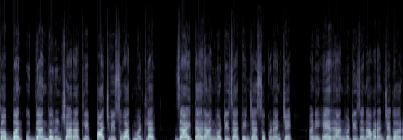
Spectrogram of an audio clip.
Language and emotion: Goan Konkani, neutral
